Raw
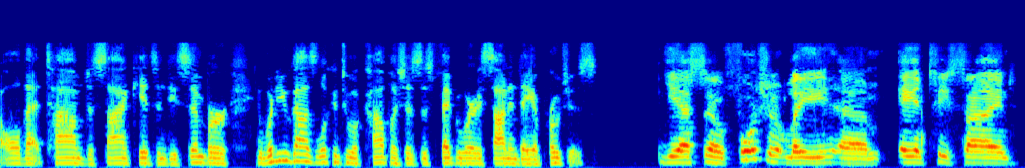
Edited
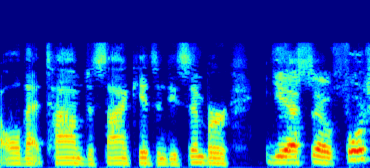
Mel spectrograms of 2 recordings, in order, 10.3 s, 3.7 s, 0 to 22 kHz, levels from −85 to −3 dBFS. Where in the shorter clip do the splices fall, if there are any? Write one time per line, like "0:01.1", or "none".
0:02.5

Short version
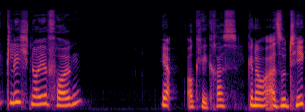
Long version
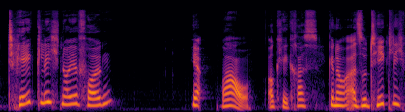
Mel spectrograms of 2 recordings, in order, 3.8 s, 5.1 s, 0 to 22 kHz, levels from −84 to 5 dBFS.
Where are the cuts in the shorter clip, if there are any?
0:02.2

